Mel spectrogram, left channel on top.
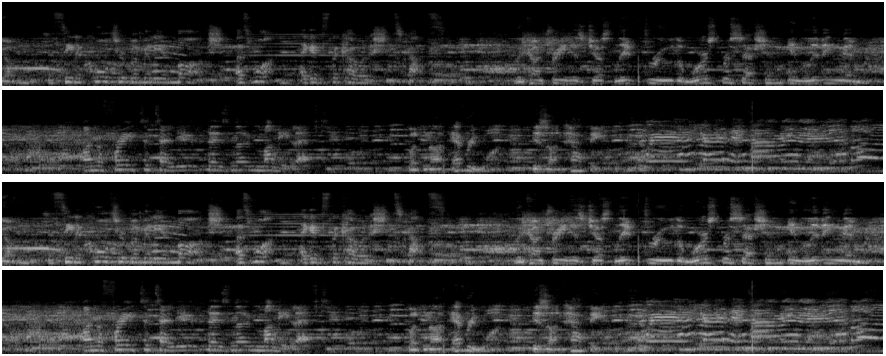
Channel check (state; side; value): quieter; left; 4.4 dB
